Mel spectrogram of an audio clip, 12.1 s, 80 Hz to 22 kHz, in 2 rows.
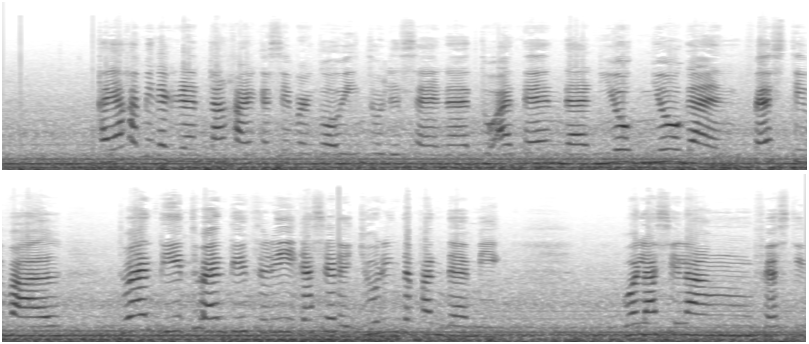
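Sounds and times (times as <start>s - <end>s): car cabin road noise: 0.0s - 12.0s
woman talking: 0.7s - 9.8s, 10.7s - 12.0s.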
